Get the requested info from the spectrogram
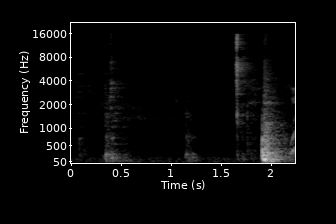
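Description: A few faint handling sounds, then two sharp knocks near the end, the second the loudest, as a Corning Ware Pyroceram roasting pan is set down.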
